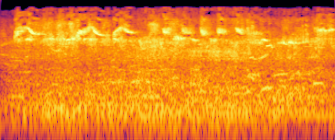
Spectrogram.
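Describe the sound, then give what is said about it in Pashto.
Many birds chirping and tweeting at a bird market in Kandahar city, with quick high chirps repeating over a dense, constant background din. “د کندهار ښار په ځل کې د مرغانو دی بازار کې سلګونه کسان د مرغانو کاروبار کوي”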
